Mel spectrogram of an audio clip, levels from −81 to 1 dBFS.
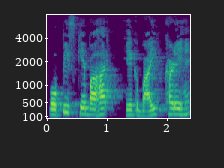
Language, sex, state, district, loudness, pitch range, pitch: Hindi, male, Bihar, Saran, -17 LUFS, 150-170 Hz, 165 Hz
